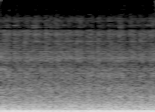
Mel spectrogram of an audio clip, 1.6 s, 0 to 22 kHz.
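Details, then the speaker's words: BMW M10B18 with the untested auxiliary air valve, a few minutes after a cold start: smooth, even, still raised idle, expected to drop within 5 minutes; normal cold fast idle. "Setelah beberapa menit, apakah RPM-nya akan turun? RPM-nya masih tinggi."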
